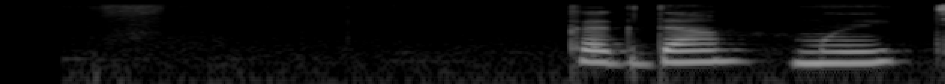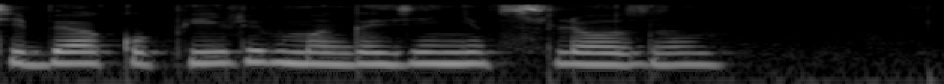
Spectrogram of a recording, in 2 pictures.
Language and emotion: Russian, neutral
